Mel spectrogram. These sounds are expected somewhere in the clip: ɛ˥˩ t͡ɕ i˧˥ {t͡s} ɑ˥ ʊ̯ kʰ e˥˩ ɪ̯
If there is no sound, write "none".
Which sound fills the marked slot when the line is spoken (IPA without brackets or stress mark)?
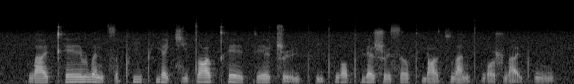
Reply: t̪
